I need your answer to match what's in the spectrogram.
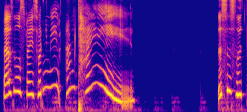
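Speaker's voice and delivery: tiny, very high mock-indignant squeal; high, playful whine of innocence; high-pitched protest. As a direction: protest in a little squeaky voice, drawing out the end. Mock protest at being too close.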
